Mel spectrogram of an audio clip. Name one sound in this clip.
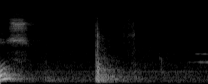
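A calculator knocks down onto a desk.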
